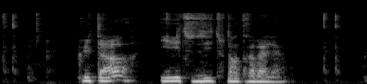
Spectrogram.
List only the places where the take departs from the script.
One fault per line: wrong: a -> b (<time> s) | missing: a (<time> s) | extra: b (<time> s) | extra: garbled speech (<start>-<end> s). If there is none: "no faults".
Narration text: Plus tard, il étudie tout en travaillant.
no faults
